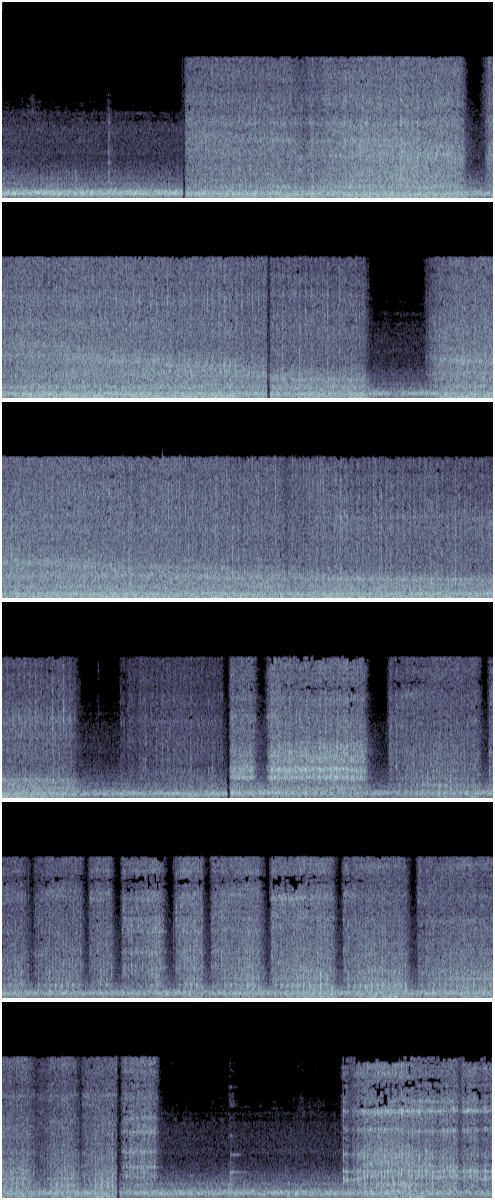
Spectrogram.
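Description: A spinning wooden blank on a wood lathe being sanded by hand: a steady rasping hiss over the lathe motor's constant hum. The hiss drops out briefly a few times as the paper is lifted, and rapid light ticks run through the second half.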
